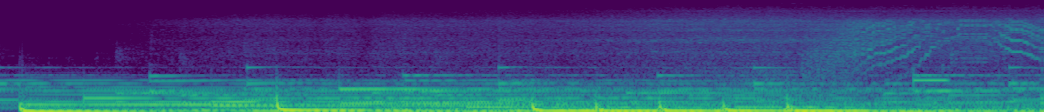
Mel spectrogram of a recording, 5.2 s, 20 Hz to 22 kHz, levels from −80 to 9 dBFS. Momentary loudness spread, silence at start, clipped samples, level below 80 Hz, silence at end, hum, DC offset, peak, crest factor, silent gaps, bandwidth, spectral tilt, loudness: 7 LU; 0 s; under 0.1%; -12 dBFS; 0 s; none; under 0.1%; 0 dBFS; 10 dB; none; 10.5 kHz; -8 dB/octave; -13 LUFS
